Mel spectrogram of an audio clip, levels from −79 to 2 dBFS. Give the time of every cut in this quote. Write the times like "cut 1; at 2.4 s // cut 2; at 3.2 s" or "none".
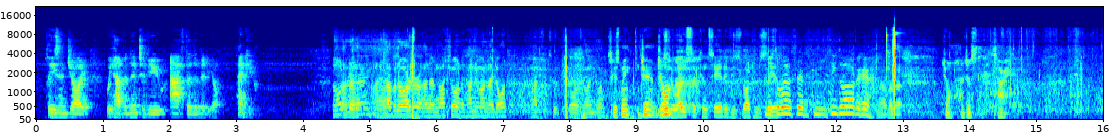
cut 1; at 12.2 s

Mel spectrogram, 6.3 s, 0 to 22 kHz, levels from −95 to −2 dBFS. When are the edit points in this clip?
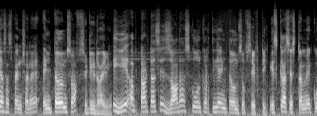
cut 1; at 2.2 s // cut 2; at 5.4 s

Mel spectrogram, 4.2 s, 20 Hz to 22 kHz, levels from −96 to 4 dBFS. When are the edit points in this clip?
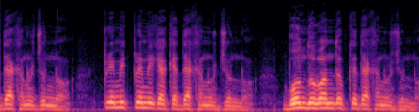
none

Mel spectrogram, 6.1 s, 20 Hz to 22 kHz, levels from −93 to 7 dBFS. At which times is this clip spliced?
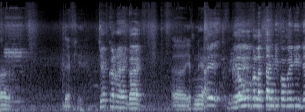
cut 1; at 4.1 s

